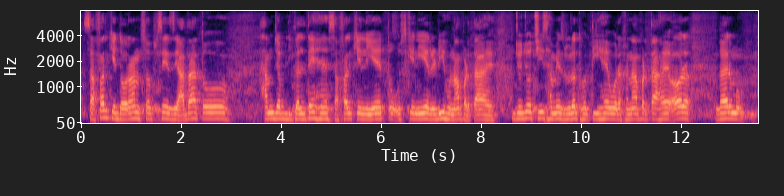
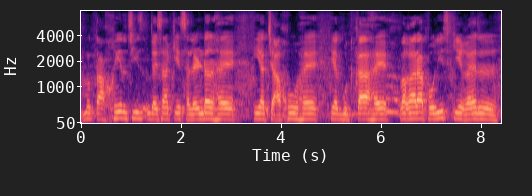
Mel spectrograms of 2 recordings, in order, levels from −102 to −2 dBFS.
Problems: constant background noise, background conversations at intervals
